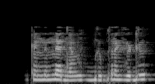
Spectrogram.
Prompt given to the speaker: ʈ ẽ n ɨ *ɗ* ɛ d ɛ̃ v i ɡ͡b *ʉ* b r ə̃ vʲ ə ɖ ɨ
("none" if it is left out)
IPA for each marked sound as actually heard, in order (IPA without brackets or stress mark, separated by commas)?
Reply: n, ɨ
